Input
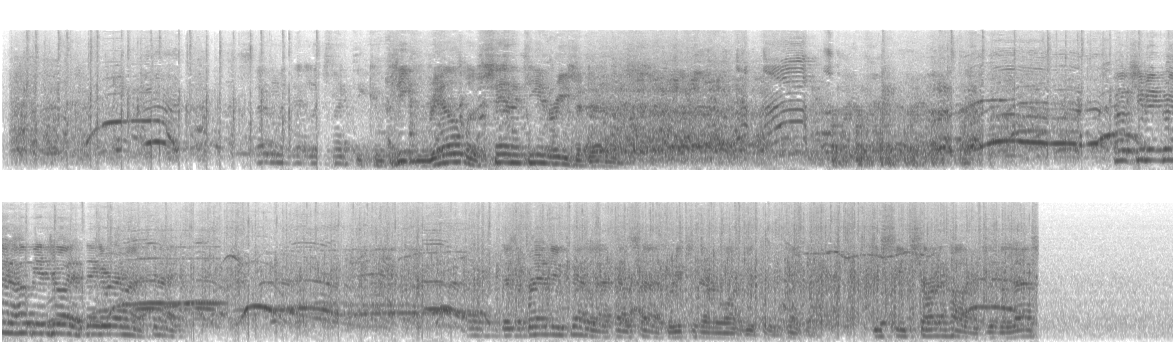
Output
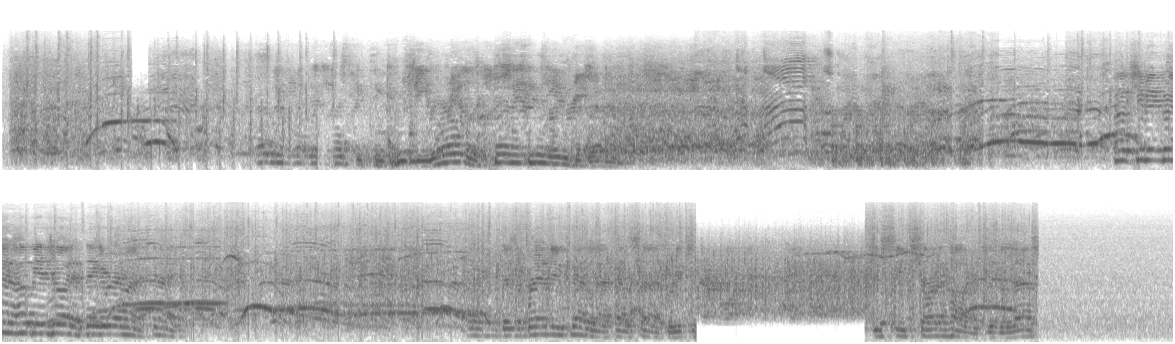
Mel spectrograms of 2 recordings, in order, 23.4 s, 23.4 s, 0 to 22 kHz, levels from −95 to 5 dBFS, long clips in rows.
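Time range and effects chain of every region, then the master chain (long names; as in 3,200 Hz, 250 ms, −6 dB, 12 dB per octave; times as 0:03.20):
0:01.29–0:06.92: low-pass filter 6,500 Hz + multiband delay without the direct sound lows, highs 170 ms, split 1,500 Hz
0:09.96–0:10.64: high-shelf EQ 3,900 Hz −11.5 dB + notch comb filter 240 Hz
0:18.64–0:20.34: Butterworth high-pass 650 Hz 72 dB per octave + high-frequency loss of the air 420 metres + flutter between parallel walls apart 11.6 metres, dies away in 0.71 s
whole clip: low-pass filter 4,700 Hz 12 dB per octave; high-shelf EQ 3,200 Hz +10.5 dB; downward compressor, threshold −30 dBFS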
